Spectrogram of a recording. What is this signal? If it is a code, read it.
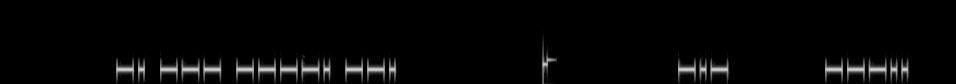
Morse code, heard as a keyed tone, about 21 wpm, spaced as for 15 wpm, 700 Hz. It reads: NO9G K8
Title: USA Call Signs - 4 Characters - 6x Character Spacing - 22wpm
